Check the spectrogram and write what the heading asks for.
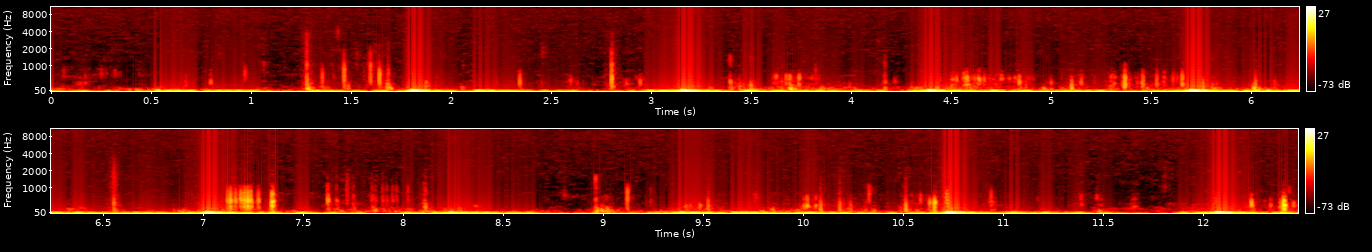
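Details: Stomach growling, with irregular low gurgles and rumbles: borborygmi, the ordinary bowel sounds of digestion.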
